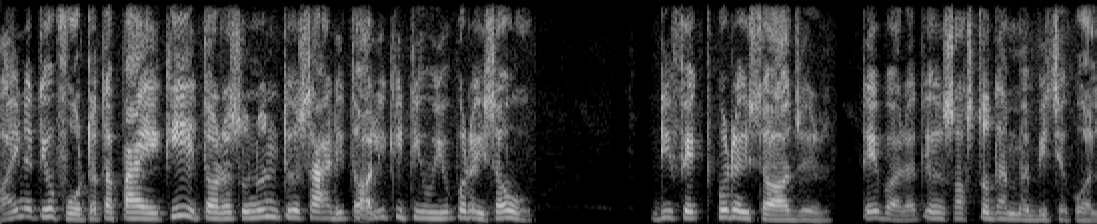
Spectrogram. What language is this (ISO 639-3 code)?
nep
